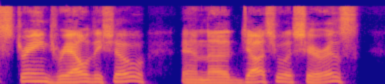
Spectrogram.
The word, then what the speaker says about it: Chaires: You've been listening to the Dave Emmons Strange Reality Show, and Joshua Sherris. Am I saying that right? That's French. Yep. Sherris, okay.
